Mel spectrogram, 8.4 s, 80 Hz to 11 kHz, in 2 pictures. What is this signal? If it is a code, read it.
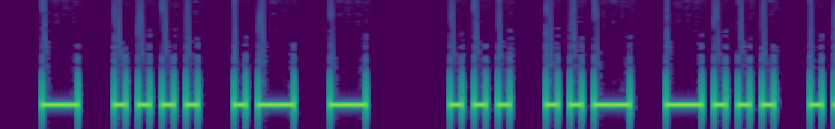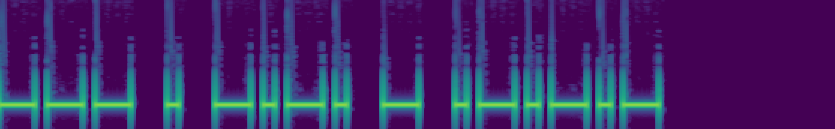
Morse code, heard as a keyed tone, about 20 wpm, 700 Hz. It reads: THAT SUBJECT.
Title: Sentences from Top 800 Words 20wpm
